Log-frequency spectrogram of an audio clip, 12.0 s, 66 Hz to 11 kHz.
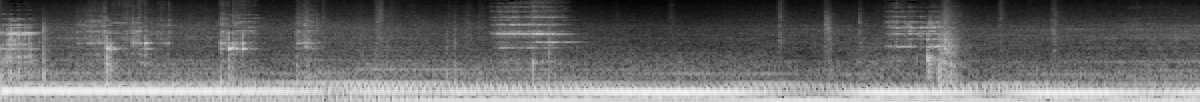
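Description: BMW E92 M3's V8 engine idling with a steady low hum, with a few short clicks and clinks over it.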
